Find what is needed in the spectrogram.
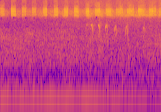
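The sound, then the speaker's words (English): Cicadas sing at a pristine coastal marsh in Virginia, a rapid, steady train of many high buzzing pulses over a low constant hum. “Cicadas sing at a pristine marsh on Virginia's coast”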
